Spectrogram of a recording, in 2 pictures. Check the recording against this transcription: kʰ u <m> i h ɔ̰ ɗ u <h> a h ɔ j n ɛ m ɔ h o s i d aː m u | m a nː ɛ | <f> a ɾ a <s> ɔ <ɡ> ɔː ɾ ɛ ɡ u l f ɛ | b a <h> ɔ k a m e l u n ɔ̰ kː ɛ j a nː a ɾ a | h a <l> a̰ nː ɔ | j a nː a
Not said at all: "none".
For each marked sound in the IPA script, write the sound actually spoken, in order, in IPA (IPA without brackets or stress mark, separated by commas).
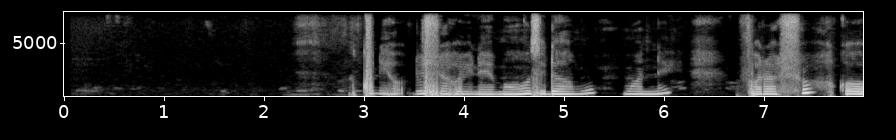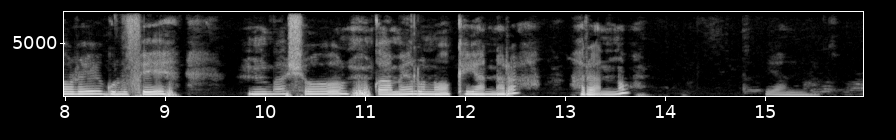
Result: n, ʃ, f, ʃ, k, ʃ, ɾ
